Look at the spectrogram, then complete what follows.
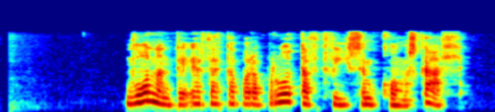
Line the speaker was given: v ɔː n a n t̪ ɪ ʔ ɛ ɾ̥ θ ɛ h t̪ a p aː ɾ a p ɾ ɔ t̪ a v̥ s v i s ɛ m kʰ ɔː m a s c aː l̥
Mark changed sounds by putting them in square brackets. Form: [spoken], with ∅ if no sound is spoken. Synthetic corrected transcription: v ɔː n a n t̪ ɪ ʔ ɛ ɾ̥ θ ɛ h t̪ a p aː ɾ a p ɾ [ɔː] t̪ a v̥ [θ] v i s ɛ m kʰ ɔː m a s [k] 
